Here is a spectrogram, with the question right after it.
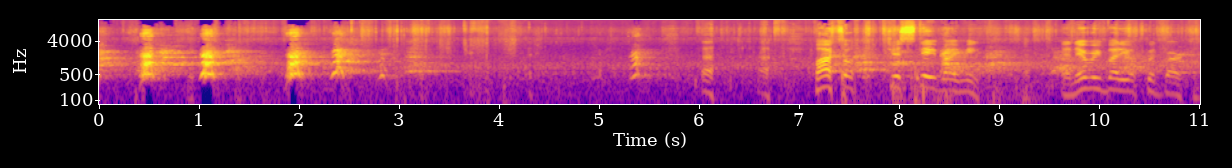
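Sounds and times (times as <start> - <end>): dogs barking: 0.0 - 3.6, 5.3 - 5.7, 7.2 - 11.0.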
